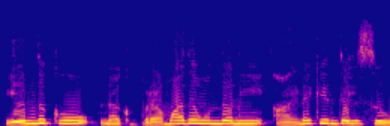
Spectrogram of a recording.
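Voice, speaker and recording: A woman's voice: a little high, moderate pace, warm tone, close to an everyday voice. A woman voicing an earnest, grateful young man in a storybook reading.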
